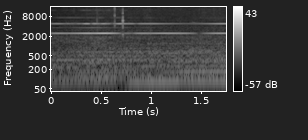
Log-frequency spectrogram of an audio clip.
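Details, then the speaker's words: Van's automotive inverter powering a 72V variable-current e-bike charger at about 2 A with the van engine off: steady high-pitched alarm tone over a faint hum, inverter complaining of too little input power until the van is started. "charging though it's charging but it's complaining it wants more power so we need to turn the van on"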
